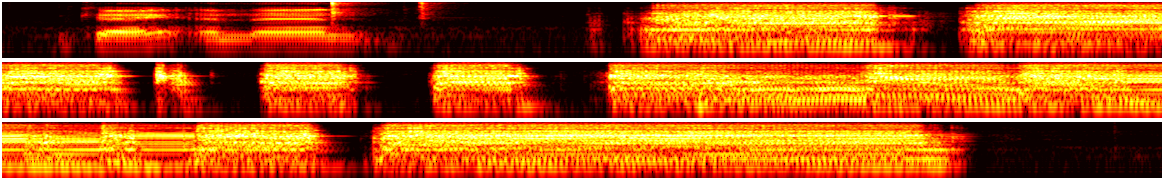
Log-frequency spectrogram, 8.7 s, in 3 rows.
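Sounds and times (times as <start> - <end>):
speech: 0.2 - 2.4
electric guitar played through an amplifier: 1.5 - 8.2.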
